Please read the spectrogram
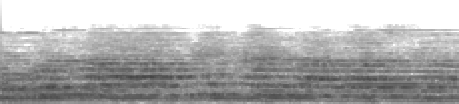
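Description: A children's choir singing in unison, with piano accordion accompaniment.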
